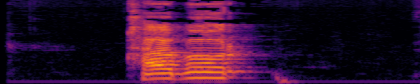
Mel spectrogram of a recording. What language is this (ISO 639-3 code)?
dmk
